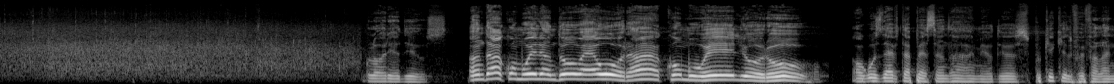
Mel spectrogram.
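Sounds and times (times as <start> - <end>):
audience applause: 0.0 - 3.6
speech: 3.6 - 11.1.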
